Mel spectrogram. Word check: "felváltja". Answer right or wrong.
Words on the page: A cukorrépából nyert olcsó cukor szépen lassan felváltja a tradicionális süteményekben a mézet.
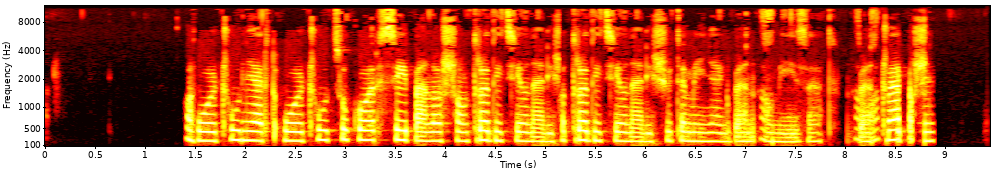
wrong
